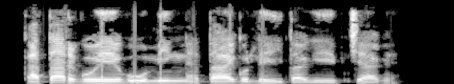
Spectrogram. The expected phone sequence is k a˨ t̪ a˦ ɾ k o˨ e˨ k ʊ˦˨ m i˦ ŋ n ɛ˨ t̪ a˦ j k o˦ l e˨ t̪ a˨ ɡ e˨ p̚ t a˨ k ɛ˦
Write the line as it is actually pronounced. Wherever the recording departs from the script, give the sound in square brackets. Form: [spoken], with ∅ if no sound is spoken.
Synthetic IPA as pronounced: k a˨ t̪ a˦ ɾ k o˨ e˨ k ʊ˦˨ m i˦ ŋ n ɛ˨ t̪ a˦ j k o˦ l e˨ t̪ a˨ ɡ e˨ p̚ [t͡ʃ] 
